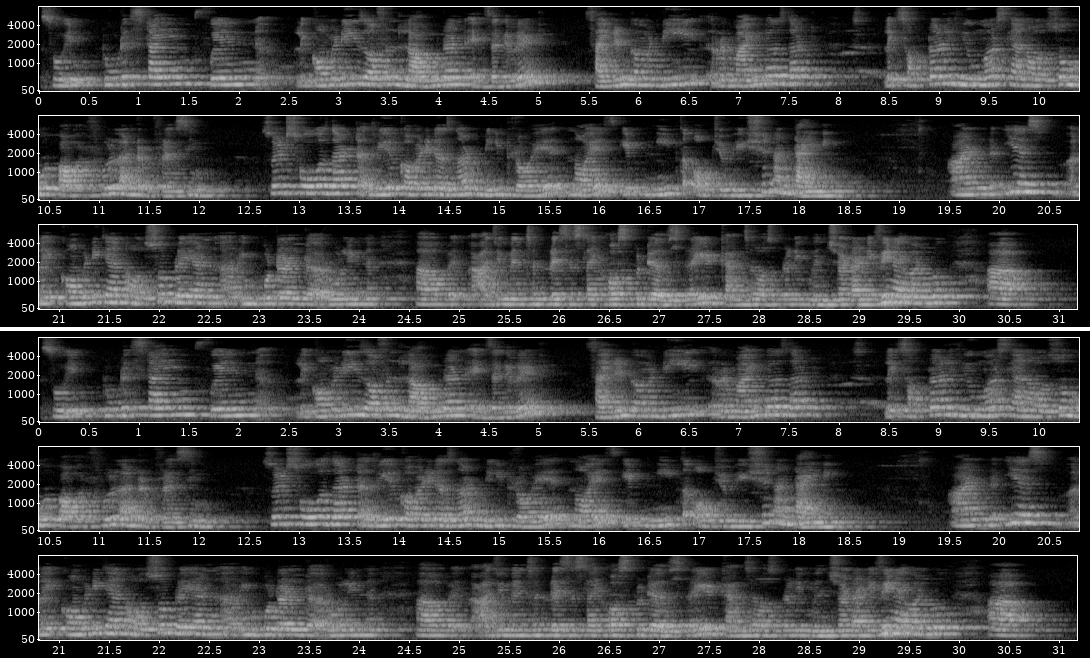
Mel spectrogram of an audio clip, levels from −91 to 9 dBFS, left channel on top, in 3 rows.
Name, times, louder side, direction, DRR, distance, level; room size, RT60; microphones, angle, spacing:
voice 1, 0.0-2.2 2.6-5.0 5.6-12.1 12.6-18.4 19.5-24.2 24.6-30.6, left 1 dB, 45° left, -4 dB, 1.9 m, -27 dB
6.3 x 6.2 x 3.0 m, 1.1 s
head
